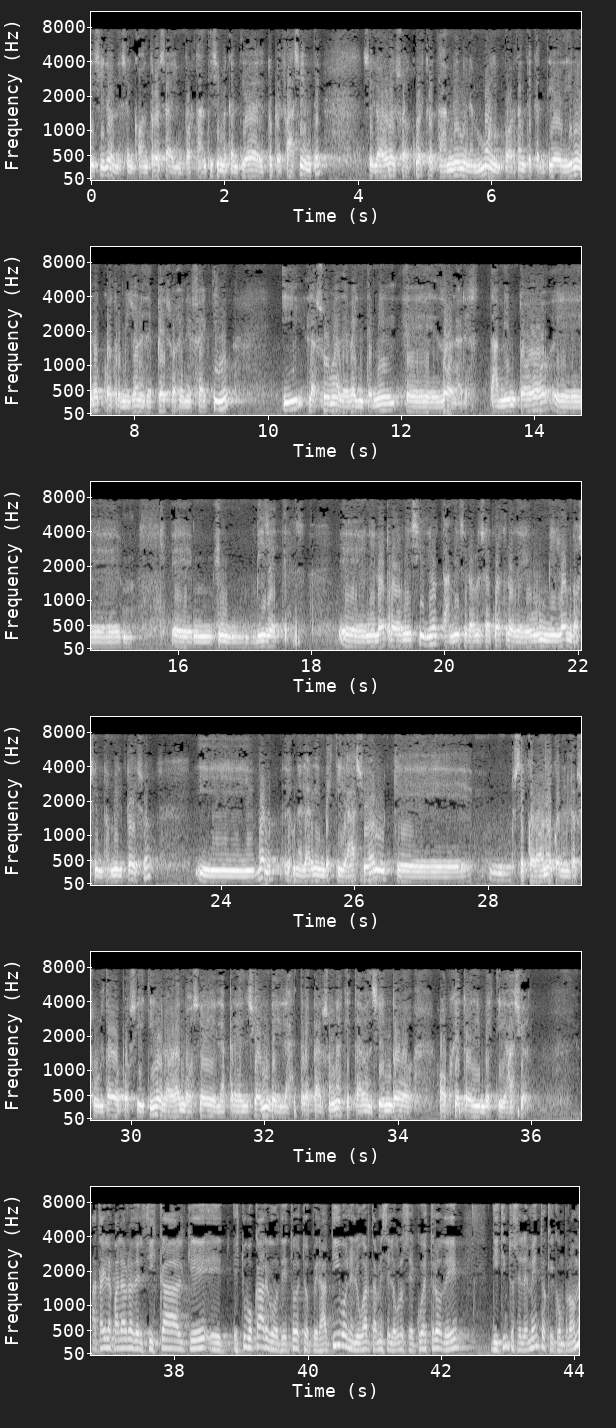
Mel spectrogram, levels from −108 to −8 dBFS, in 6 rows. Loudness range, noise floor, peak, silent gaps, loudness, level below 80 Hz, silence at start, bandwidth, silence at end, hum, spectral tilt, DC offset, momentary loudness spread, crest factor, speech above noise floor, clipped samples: 4 LU; -39 dBFS; -4 dBFS; none; -17 LUFS; -52 dBFS; 0 s; 8 kHz; 0 s; none; -5.5 dB/octave; under 0.1%; 8 LU; 12 dB; 23 dB; under 0.1%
